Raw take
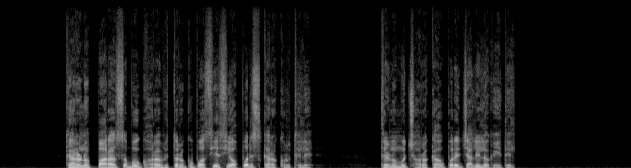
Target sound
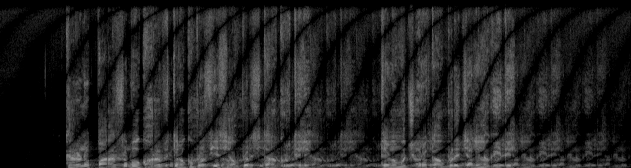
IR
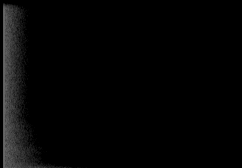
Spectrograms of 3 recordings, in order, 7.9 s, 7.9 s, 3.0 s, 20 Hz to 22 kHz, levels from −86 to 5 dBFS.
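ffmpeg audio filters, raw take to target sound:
-filter_complex "[0:a]aemphasis=mode=production:type=riaa,acrossover=split=3800[link_01][link_02];[link_02]acompressor=threshold=-33dB:ratio=4:attack=1:release=60[link_03];[link_01][link_03]amix=inputs=2:normalize=0,lowshelf=frequency=190:gain=-9,acompressor=threshold=-30dB:ratio=6,asoftclip=type=tanh:threshold=-29.5dB,aecho=1:1:574|1148|1722|2296|2870|3444:0.251|0.136|0.0732|0.0396|0.0214|0.0115,asplit=2[link_04][link_05];[1:a]atrim=start_sample=2205,asetrate=52920,aresample=44100[link_06];[link_05][link_06]afir=irnorm=-1:irlink=0,volume=-17dB[link_07];[link_04][link_07]amix=inputs=2:normalize=0,asplit=2[link_08][link_09];[link_09]afreqshift=1.9[link_10];[link_08][link_10]amix=inputs=2:normalize=1,volume=1dB"

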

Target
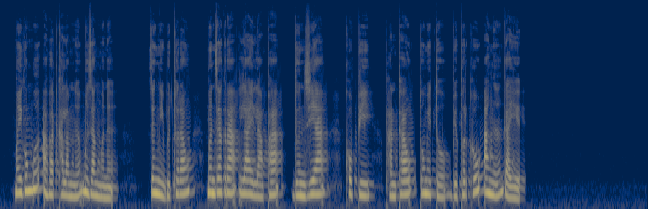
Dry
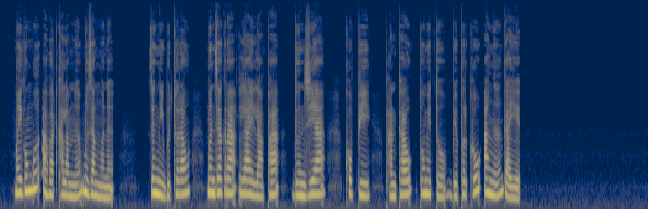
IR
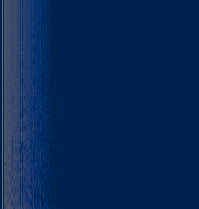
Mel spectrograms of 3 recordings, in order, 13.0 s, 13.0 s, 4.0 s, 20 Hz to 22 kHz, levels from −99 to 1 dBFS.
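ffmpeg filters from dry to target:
-filter_complex "[0:a]asplit=2[link_01][link_02];[link_02]adelay=110,highpass=300,lowpass=3400,asoftclip=type=hard:threshold=-22dB,volume=-17dB[link_03];[link_01][link_03]amix=inputs=2:normalize=0,volume=-8dB"

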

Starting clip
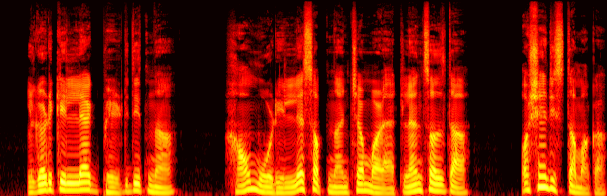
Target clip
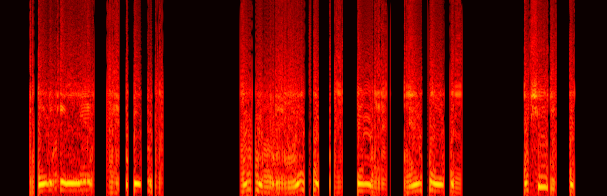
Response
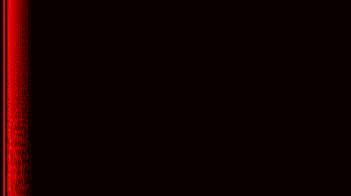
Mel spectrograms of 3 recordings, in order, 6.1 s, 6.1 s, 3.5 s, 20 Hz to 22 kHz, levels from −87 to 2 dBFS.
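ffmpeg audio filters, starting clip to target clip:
-filter_complex "[0:a]asplit=3[link_01][link_02][link_03];[link_01]bandpass=frequency=270:width_type=q:width=8,volume=0dB[link_04];[link_02]bandpass=frequency=2290:width_type=q:width=8,volume=-6dB[link_05];[link_03]bandpass=frequency=3010:width_type=q:width=8,volume=-9dB[link_06];[link_04][link_05][link_06]amix=inputs=3:normalize=0,asplit=4[link_07][link_08][link_09][link_10];[link_08]adelay=116,afreqshift=49,volume=-15dB[link_11];[link_09]adelay=232,afreqshift=98,volume=-25.2dB[link_12];[link_10]adelay=348,afreqshift=147,volume=-35.3dB[link_13];[link_07][link_11][link_12][link_13]amix=inputs=4:normalize=0,acrusher=bits=4:mix=0:aa=0.000001,acompressor=threshold=-30dB:ratio=4,equalizer=frequency=3100:width_type=o:width=0.27:gain=5.5,volume=2.5dB"

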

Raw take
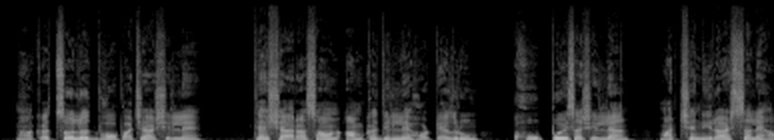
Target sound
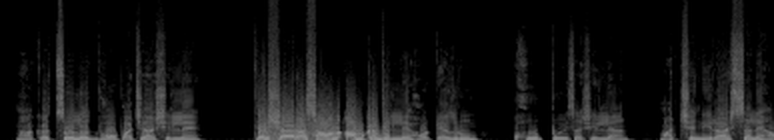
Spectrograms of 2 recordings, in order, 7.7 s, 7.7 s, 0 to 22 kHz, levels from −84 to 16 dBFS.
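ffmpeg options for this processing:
ffmpeg -i in.wav -filter_complex "[0:a]asettb=1/sr,asplit=3[link_01][link_02][link_03];[link_01]atrim=end=2.574[link_04];[link_02]atrim=start=2.57:end=3.88,asetpts=PTS-STARTPTS,afade=type=in:duration=0.004:curve=qsin,afade=type=out:start_time=1.306:duration=0.004:curve=qsin,asplit=2[link_05][link_06];[link_06]highpass=frequency=720:poles=1,volume=33dB,asoftclip=type=tanh:threshold=-8dB[link_07];[link_05][link_07]amix=inputs=2:normalize=0,lowpass=frequency=1000:poles=1,volume=-6dB[link_08];[link_03]atrim=start=3.876[link_09];[link_04][link_08]acrossfade=duration=0.004:curve1=hsin:curve2=qsin[link_10];[link_10][link_09]acrossfade=duration=0.004:curve1=qsin:curve2=hsin,asettb=1/sr,asplit=3[link_11][link_12][link_13];[link_11]atrim=end=5.384[link_14];[link_12]atrim=start=5.38:end=6.69,asetpts=PTS-STARTPTS,afade=type=in:duration=0.004:curve=qsin,afade=type=out:start_time=1.306:duration=0.004:curve=qsin,acompressor=threshold=-27dB:ratio=12[link_15];[link_13]atrim=start=6.686[link_16];[link_14][link_15]acrossfade=duration=0.004:curve1=hsin:curve2=qsin[link_17];[link_17][link_16]acrossfade=duration=0.004:curve1=qsin:curve2=hsin,asoftclip=type=tanh:threshold=-23dB,volume=-7dB" out.wav

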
